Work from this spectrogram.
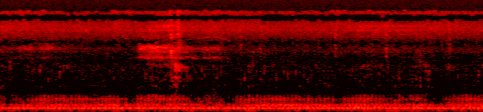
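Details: Purring from Sailo, a cat waiting patiently for affection: an unbroken low buzz-like rumble, quick and steady, with a brief faint scratchy sound about halfway through.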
